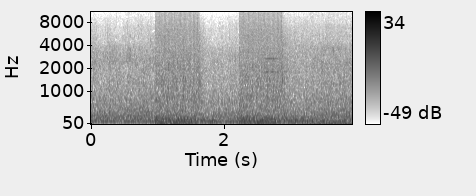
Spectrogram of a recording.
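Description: Machine guns fire in short bursts.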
